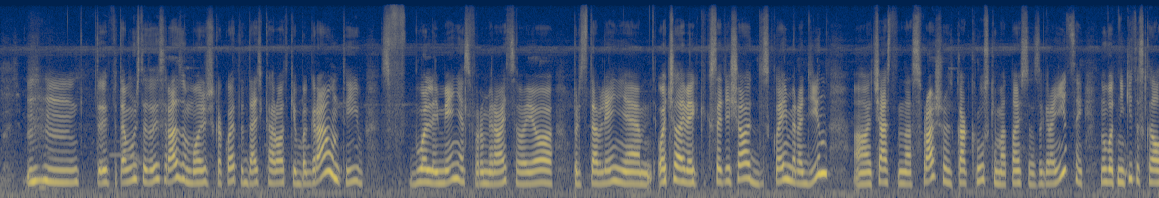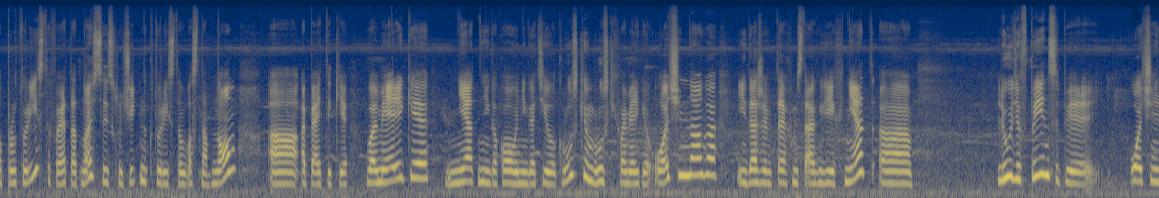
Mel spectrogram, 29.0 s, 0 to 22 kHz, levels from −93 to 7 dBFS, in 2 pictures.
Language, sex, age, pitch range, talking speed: Russian, female, 20-39, 205-240 Hz, 140 wpm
